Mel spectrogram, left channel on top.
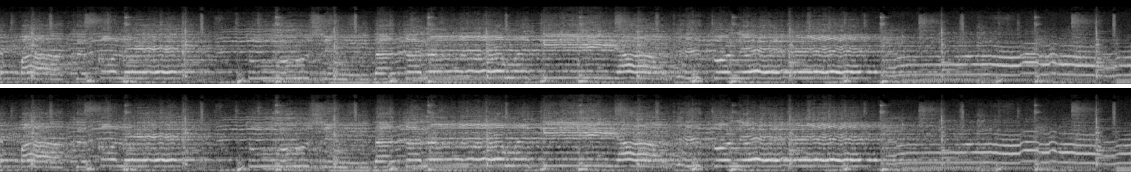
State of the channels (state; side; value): normal; both; correlation 0.34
